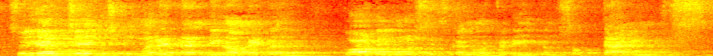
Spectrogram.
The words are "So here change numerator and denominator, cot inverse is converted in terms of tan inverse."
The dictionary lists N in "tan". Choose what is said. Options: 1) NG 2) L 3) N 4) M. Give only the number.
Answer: 2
